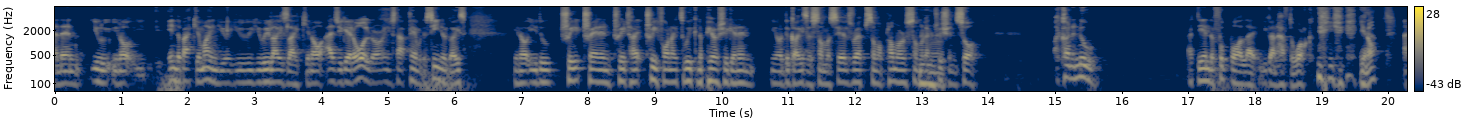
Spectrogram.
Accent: Ireland; growing up in Ireland

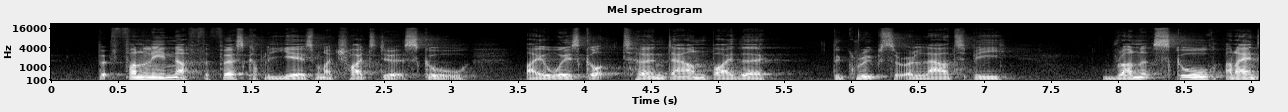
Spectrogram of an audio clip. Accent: South West England, United Kingdom; born or raised there; also born or lived in South Africa

